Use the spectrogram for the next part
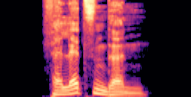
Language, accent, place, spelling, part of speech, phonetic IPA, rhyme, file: German, Germany, Berlin, verletzenden, adjective, [fɛɐ̯ˈlɛt͡sn̩dən], -ɛt͡sn̩dən, De-verletzenden.ogg
- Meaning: inflection of verletzend: 1. strong genitive masculine/neuter singular 2. weak/mixed genitive/dative all-gender singular 3. strong/weak/mixed accusative masculine singular 4. strong dative plural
